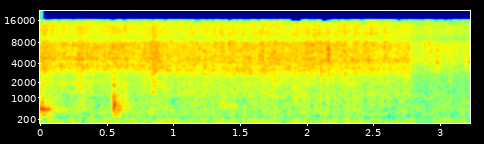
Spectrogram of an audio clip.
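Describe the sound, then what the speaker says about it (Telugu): Eggplant pieces for a dried fish curry sizzle and fry steadily in a pan, a continuous close crackling hiss with a few soft stirring touches and no talk. "వంకాయ ముక్కలు కూడా త్వరగా ఉడికిపోతాయండి. సగం వేగిన తర్వాత ఈ టమాటో ముక్కల్ని వేసేసుకోవాలి."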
